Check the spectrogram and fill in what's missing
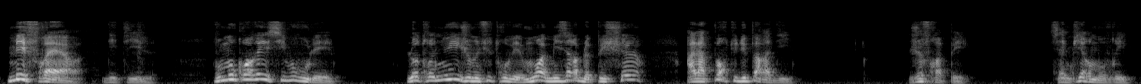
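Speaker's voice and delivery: voix de prédicateur, plus haute et plus forte; prêcher à ses fidèles avec emphase; sermon en chaire. Acted. (le curé Martin prêche à ses paroissiens, voix de sermon)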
